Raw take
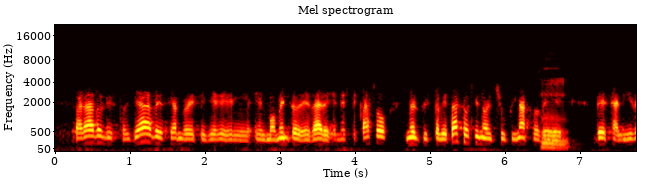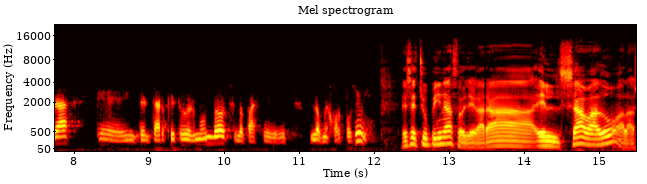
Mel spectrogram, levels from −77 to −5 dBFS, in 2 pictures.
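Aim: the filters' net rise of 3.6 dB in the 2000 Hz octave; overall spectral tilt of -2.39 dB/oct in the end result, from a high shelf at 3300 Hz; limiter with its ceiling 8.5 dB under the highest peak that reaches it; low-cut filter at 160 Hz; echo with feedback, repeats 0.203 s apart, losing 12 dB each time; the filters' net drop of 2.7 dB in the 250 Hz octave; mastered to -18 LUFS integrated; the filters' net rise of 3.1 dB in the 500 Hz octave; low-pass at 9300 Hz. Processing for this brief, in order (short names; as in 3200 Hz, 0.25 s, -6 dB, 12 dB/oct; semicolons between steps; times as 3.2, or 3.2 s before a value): HPF 160 Hz; LPF 9300 Hz; bell 250 Hz -6 dB; bell 500 Hz +5 dB; bell 2000 Hz +6.5 dB; high shelf 3300 Hz -7.5 dB; limiter -12.5 dBFS; feedback echo 0.203 s, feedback 25%, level -12 dB; gain +8 dB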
